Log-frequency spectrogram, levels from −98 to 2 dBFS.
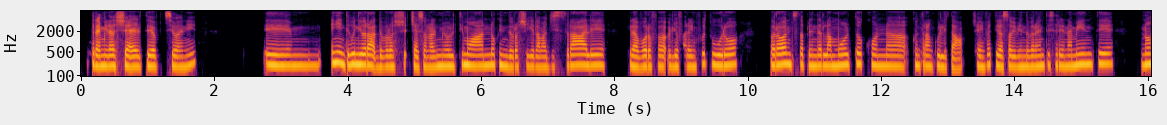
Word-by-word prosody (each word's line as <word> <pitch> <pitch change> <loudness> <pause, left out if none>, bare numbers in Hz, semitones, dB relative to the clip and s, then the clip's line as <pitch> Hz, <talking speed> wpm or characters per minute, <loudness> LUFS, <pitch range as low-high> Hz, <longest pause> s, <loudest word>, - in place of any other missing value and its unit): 3000 195 -2 +4
scelte 185 0 +2
e - - +5
opzioni. 190 +3 -2 1.0
Ehm, 200 -1 0
e 240 - -2
niente 240 -3 +4
quindi 215 0 +6
ora 205 -2 +5
dovrò 185 +1 -1
scegl 185 - -6
cioè, 185 - 0
sono 180 0 -3
al 180 - -1
mio 195 0 +1
ultimo 205 +2 +1
anno, 200 +1 +1
quindi 200 -2 0
dovrò 180 0 -1
sceglier 185 0 -4
la 180 - 0
magistrale, 205 +3 0 0.3
che - - -4
lavoro 185 0 +2
f 185 - -13 0.2
voglio 185 0 -1
fare 190 +1 -6
in 185 0 -2
futuro, 210 0 +1 0.5
però 210 +1 +4
ho - - +8
iniziato 220 -1 0
a - - +1
prenderla 200 0 0
molto 210 +3 +1
con 205 -2 -3 0.4
con 205 -2 -4
tranquillità. 180 -5 -2
Cioè, 190 - -5
infatti 205 +3 -2
la 190 - +4
sto 185 +2 -1
vivendo 185 0 0
veramente 190 +2 -1
serenamente, 215 +3 0 0.4
non 220 +1 +2
200 Hz, 170 wpm, -20 LUFS, 185-210 Hz, 1.0 s, ho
